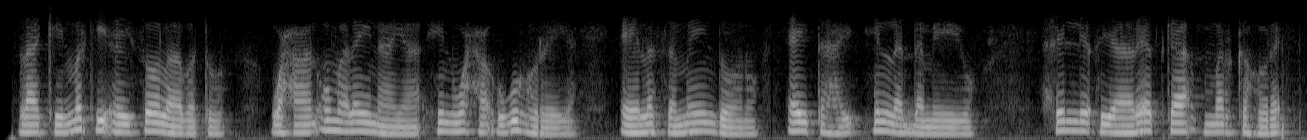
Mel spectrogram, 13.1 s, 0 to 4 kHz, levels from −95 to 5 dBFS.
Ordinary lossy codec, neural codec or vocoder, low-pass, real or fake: none; none; 3.6 kHz; real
